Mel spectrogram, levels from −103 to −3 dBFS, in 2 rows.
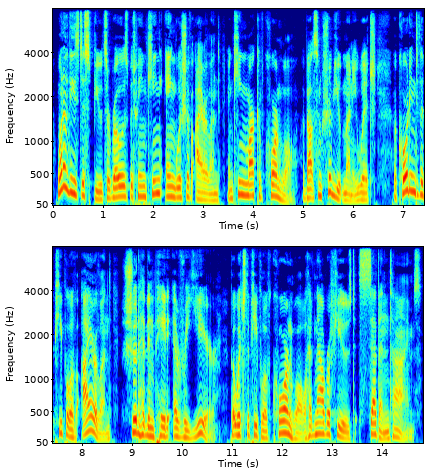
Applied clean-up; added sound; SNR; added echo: none; none; none; none.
